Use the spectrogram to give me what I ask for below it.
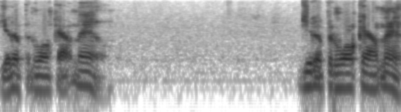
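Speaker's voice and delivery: firm, insistent voice repeating the words. Retelling the voice heard in his ear at a restaurant, soft, quiet, firm. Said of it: "that soft, quiet voice, but it was a little bit more firm".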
